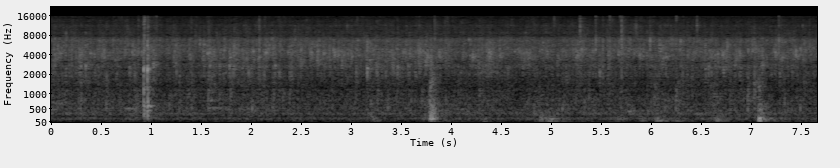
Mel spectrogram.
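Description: Steady sizzling hiss of food frying in oil, full of fine crackles, with a sharp click about a second in and a few soft knocks later.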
